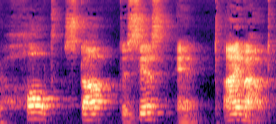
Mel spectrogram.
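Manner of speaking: high, emphatic string of commands; roaring. A narrator's reading. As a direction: bellow each order separately. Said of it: "Oz roared".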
